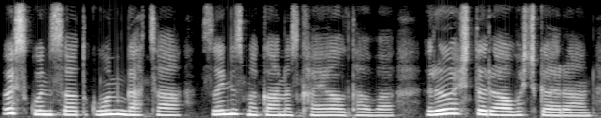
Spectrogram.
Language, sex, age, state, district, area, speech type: Kashmiri, female, 30-45, Jammu and Kashmir, Bandipora, rural, spontaneous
